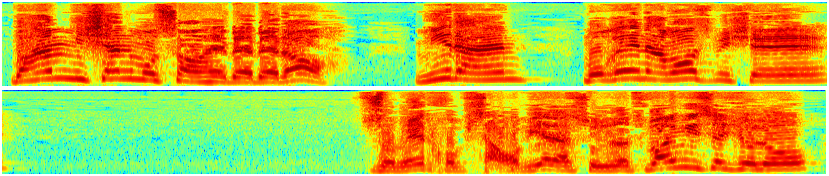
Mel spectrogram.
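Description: A man giving a sermon as a story, posing rhetorical questions and answering them himself. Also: very high-pitched. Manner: acts out quoted speech in a lively retelling. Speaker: preacher.

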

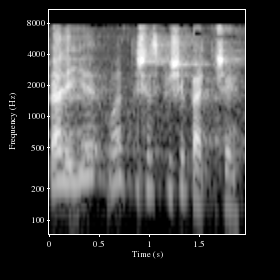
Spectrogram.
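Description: Gravelly older man preaching in a hall. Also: sits high, animated, slight background noise. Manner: emphatic storytelling, repeats key phrases, swings between loud and hushed. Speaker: religious teacher. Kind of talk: sermon explaining a prayer. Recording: dull lo-fi recording with long hall reverb.

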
